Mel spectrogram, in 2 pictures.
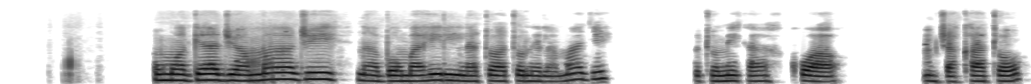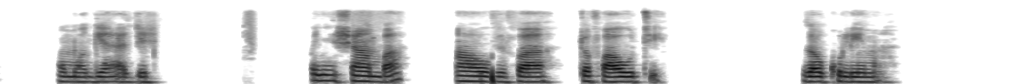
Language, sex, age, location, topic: Swahili, female, 36-49, Nairobi, agriculture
